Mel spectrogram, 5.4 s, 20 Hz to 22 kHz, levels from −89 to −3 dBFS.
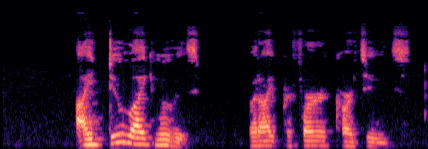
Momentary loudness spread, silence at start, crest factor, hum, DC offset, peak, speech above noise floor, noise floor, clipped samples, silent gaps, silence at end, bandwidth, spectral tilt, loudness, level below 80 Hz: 12 LU; 0.95 s; 20 dB; none; under 0.1%; 0 dBFS; 56 dB; -75 dBFS; under 0.1%; none; 0.25 s; 9.8 kHz; -5 dB/octave; -19 LUFS; -56 dBFS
